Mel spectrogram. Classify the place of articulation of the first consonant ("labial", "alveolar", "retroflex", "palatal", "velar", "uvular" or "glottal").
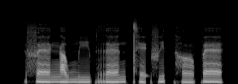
labial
